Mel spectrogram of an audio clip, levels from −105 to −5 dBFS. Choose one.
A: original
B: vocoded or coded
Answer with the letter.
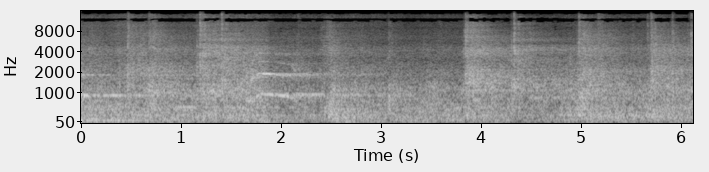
A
